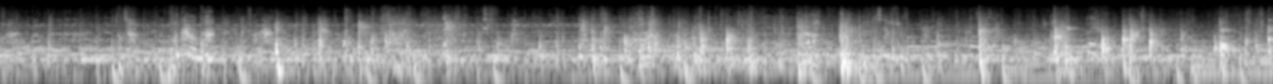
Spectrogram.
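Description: Background drama score with held, sustained tones, under brief spoken lines and a few dull thuds.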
